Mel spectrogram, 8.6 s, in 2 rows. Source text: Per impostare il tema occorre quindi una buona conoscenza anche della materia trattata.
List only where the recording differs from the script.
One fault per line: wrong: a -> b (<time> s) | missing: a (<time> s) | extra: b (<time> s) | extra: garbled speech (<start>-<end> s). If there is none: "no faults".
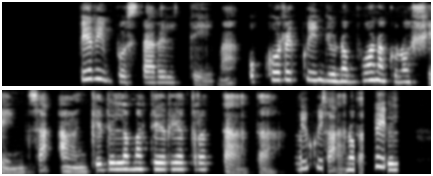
extra: garbled speech (7.2-8.3 s)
